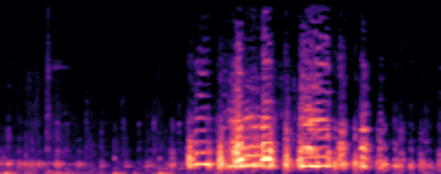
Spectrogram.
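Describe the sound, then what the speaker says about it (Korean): A crowd of chickens in a village farmyard, clucking and squawking together with rising intensity, loud and close, several birds calling over one another in bursts. "이 닭들, 오, 닭들 진짜 많아요."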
